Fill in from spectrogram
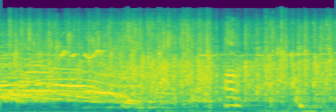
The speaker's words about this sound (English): Let's have a round of applause.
